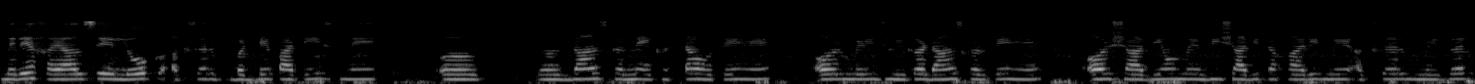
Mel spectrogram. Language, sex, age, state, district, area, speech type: Urdu, female, 18-30, Telangana, Hyderabad, urban, spontaneous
